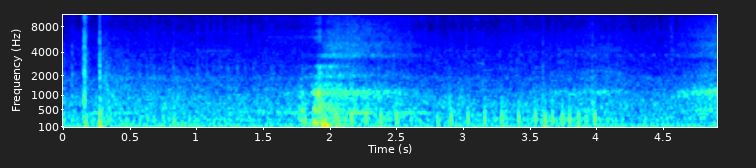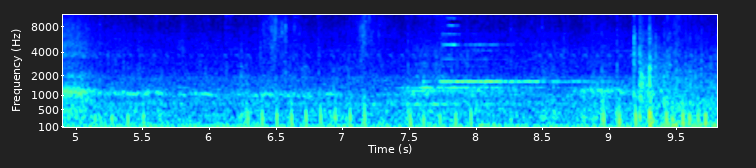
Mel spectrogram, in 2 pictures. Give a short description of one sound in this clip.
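Footsteps shuffle on cobblestones.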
